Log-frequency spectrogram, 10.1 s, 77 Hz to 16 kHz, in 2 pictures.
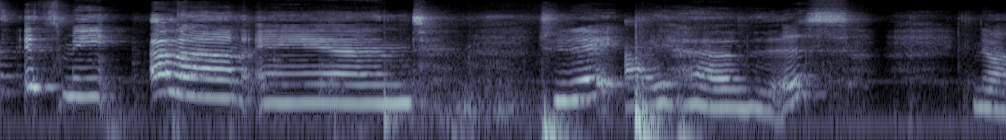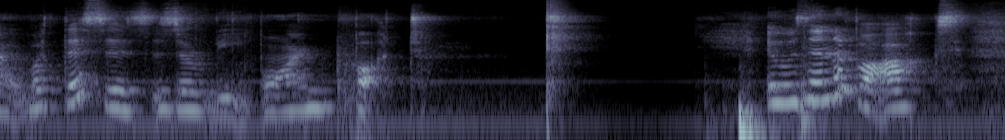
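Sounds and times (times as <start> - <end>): girl singing wordless notes: 0.0 - 7.2, 8.7 - 10.0.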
